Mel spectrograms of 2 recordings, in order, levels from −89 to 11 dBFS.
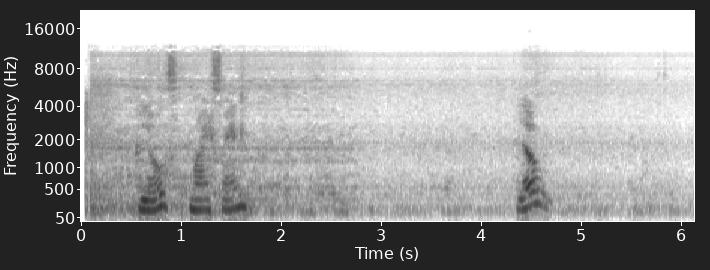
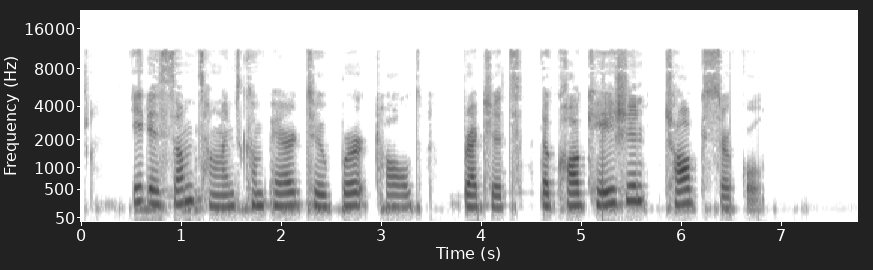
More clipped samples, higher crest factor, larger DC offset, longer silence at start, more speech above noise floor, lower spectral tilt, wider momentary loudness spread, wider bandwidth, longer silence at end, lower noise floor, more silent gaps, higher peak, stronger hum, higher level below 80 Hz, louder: neither; about the same, 22 dB vs 20 dB; neither; about the same, 0.05 s vs 0.05 s; second, 30 dB vs 53 dB; first, -6 dB/octave vs -4.5 dB/octave; first, 20 LU vs 10 LU; about the same, 11.5 kHz vs 11.5 kHz; second, 0.6 s vs 0.95 s; second, -48 dBFS vs -79 dBFS; neither; first, -2 dBFS vs -8 dBFS; neither; first, -54 dBFS vs -70 dBFS; first, -20 LUFS vs -26 LUFS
